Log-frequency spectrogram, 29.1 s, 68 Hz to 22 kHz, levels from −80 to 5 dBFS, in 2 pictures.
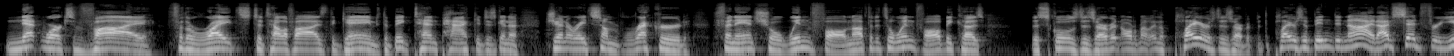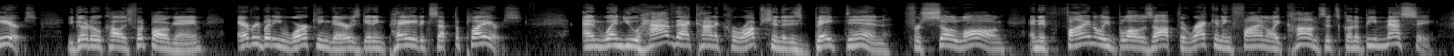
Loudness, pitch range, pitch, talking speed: -23 LUFS, 135-190 Hz, 155 Hz, 190 wpm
